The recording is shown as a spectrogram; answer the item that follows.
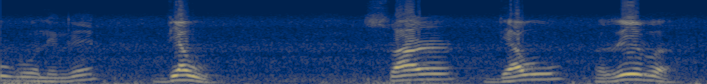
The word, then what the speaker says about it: द्यौ: फिर बोलना है स्वर द्यौ। देखिए द्यौ लिखा, द के नीचे या लगाएं। यौ, या में औ की पाइए तो औ नहीं बोल कर औ बोलेंगे, द्यौ।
